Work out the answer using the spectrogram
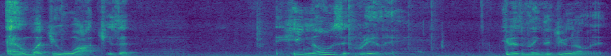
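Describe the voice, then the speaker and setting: Measured man in an archival TV conversation. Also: medium pitch, very animated, poor audio. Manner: measured, searching for words. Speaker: interview guest. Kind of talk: thoughtful televised conversation. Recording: archival broadcast with faint noise.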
